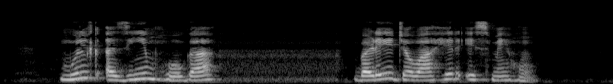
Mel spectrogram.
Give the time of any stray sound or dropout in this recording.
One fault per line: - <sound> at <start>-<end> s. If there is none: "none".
none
